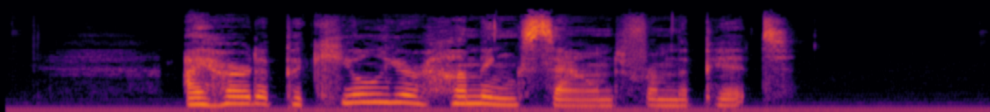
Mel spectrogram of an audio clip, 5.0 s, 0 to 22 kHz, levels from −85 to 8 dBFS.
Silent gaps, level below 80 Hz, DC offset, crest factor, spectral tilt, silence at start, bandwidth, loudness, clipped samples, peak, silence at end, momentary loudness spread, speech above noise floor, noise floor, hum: none; -52 dBFS; under 0.1%; 24 dB; -2 dB/octave; 0.55 s; 15.5 kHz; -25 LUFS; under 0.1%; -4 dBFS; 1 s; 15 LU; 26 dB; -52 dBFS; 60 Hz at -50 dBFS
